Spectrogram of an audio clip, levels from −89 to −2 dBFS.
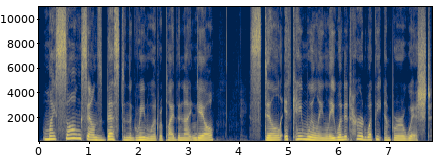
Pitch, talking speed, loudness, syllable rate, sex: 200 Hz, 160 wpm, -16 LUFS, 4.3 syllables/s, female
